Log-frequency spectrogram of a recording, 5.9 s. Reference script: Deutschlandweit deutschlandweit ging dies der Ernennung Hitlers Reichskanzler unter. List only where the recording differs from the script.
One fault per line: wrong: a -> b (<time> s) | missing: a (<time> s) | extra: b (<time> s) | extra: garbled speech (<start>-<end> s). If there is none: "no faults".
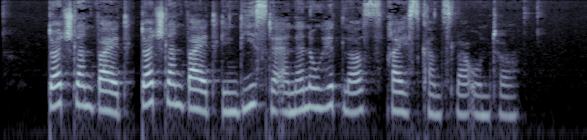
no faults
